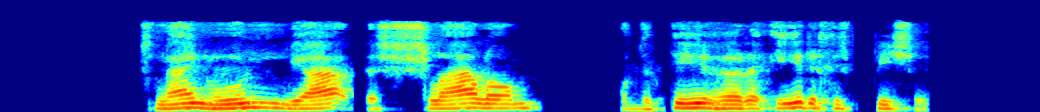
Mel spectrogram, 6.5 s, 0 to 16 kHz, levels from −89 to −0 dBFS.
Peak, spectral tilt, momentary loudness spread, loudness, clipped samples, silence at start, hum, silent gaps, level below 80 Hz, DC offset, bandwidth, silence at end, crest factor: -2 dBFS; -6.5 dB/octave; 15 LU; -18 LUFS; under 0.1%; 0.9 s; none; 2.22-2.28 s, 3.40-3.87 s, 5.37-5.46 s; -56 dBFS; under 0.1%; 8 kHz; 0.7 s; 18 dB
